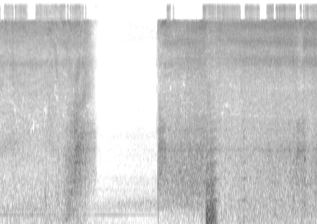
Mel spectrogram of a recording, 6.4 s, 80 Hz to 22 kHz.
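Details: CUT50 plasma cutter, earth lead from a welder fitted: loud rough hissing roar that cuts out and restarts unevenly; erratic arc that melts metal and consumables, cuts messy and inconsistent rather than clean.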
